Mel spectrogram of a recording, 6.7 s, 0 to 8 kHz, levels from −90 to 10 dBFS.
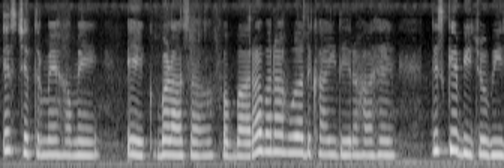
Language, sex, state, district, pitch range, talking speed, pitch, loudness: Hindi, female, Jharkhand, Jamtara, 245-285 Hz, 145 wpm, 255 Hz, -16 LUFS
